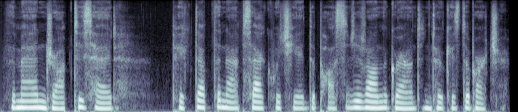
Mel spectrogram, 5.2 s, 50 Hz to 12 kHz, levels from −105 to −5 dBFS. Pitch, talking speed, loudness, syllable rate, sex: 180 Hz, 230 wpm, -18 LUFS, 6.7 syllables/s, female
